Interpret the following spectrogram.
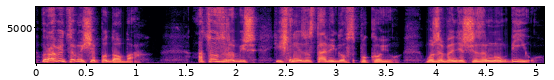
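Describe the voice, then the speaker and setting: A man voicing a big, boastful schoolboy bully in a children's story, shouting mocking taunts. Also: sits high, big pitch swings, fairly quick, no room sound, studio quality, voice pushed up, heavily acted.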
